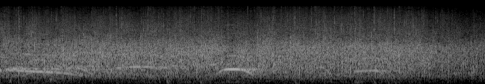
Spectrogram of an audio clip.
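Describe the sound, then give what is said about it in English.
Steady, sustained applause from a large audience, a dense wash of clapping that holds at an even loudness for several seconds before easing off slightly at the end, with a few faint whistles or cheers. “Applause one more time”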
